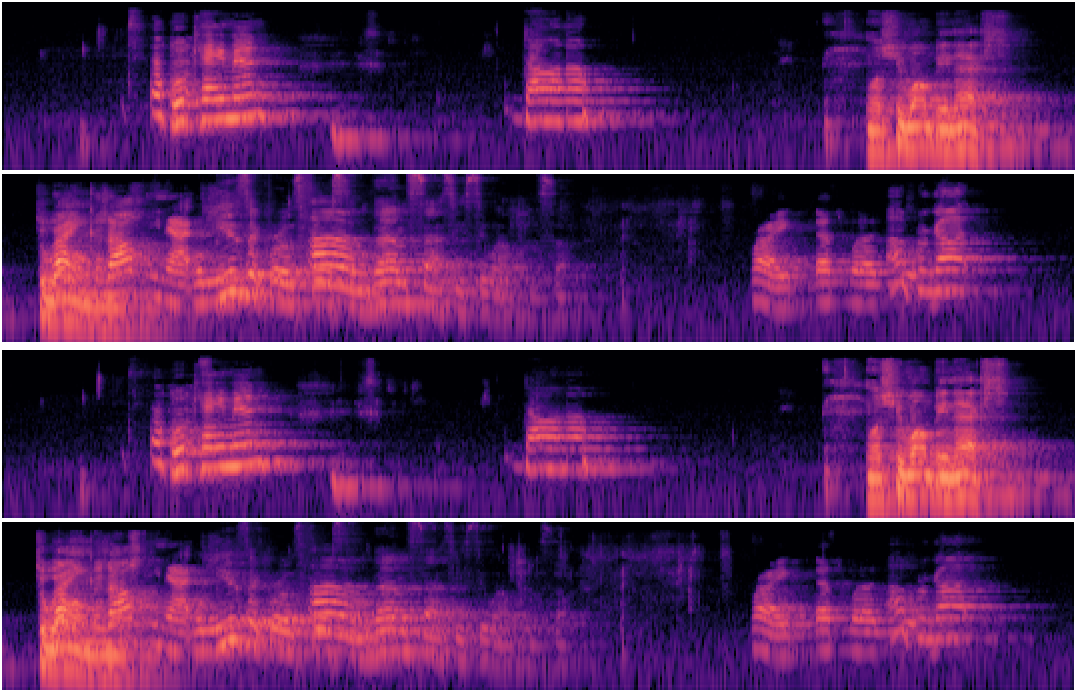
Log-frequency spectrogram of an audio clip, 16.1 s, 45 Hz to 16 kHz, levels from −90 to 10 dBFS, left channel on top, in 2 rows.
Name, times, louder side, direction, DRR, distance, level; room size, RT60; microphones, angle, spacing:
voice 1, 1.3-2.0 8.3-9.5 13.7-14.9, left 2 dB, 20° left, 7 dB, 1.5 m, -24 dB
voice 2, 3.8-4.4 10.3-10.8 14.7-15.3, left 4 dB, 75° left, 5 dB, 2.2 m, -26 dB
voice 3, 6.2-7.5 8.3-9.0, right 2 dB, 45° right, 10 dB, 1.3 m, -22 dB
voice 4, 9.5-12.3, left 2 dB, 40° left, 2 dB, 2.3 m, -28 dB
24.0 x 17.5 x 8.7 m, 1.1 s
head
